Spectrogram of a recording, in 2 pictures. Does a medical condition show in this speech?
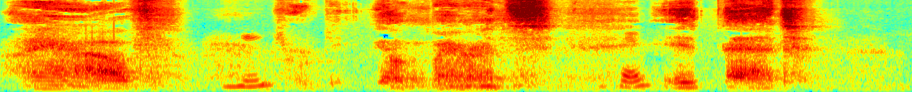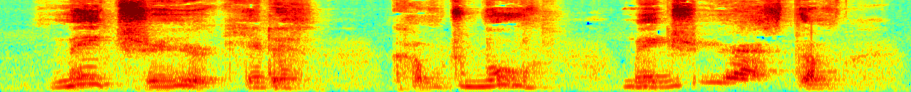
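Yes: cerebral palsy; condition audible in voice.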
